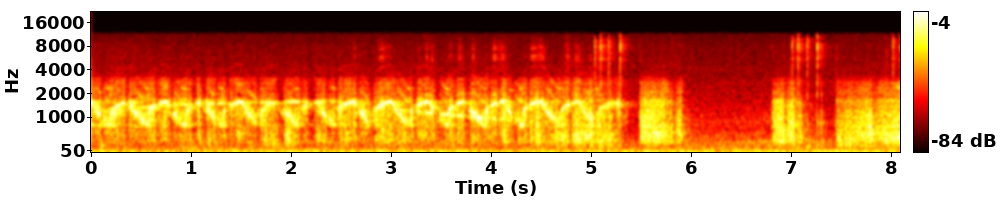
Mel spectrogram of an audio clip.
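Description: An electronic siren sweeping rapidly up and down, about three times a second, that cuts off about five seconds in, followed by a few short bursts of noise.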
